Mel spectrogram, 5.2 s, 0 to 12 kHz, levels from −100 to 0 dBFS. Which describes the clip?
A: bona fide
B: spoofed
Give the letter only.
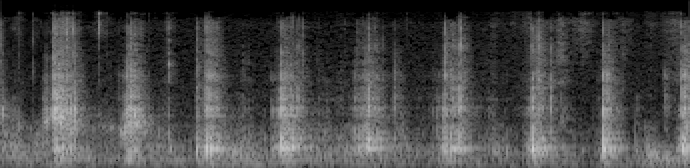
A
